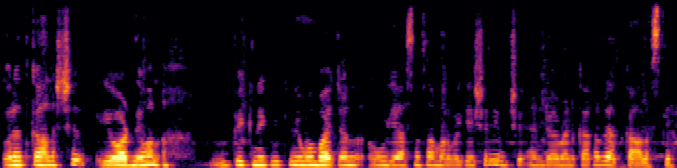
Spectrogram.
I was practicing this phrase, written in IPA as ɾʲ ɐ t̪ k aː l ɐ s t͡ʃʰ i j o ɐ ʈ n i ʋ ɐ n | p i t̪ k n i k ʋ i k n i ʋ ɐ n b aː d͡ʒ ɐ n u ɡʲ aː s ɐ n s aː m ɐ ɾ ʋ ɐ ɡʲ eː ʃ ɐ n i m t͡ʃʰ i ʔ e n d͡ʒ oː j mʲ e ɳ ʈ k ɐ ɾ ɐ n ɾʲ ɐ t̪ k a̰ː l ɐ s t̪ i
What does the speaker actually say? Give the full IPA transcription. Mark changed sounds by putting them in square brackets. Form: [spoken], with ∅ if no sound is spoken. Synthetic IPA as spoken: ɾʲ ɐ t̪ k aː l ɐ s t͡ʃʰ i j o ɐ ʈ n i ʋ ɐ n | p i [∅] k n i k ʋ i k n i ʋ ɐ n b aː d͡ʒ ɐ n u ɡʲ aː s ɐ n s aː m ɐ ɾ ʋ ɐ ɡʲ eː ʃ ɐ n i m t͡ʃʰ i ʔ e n d͡ʒ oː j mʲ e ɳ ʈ k ɐ ɾ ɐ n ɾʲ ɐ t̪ k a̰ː l ɐ s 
